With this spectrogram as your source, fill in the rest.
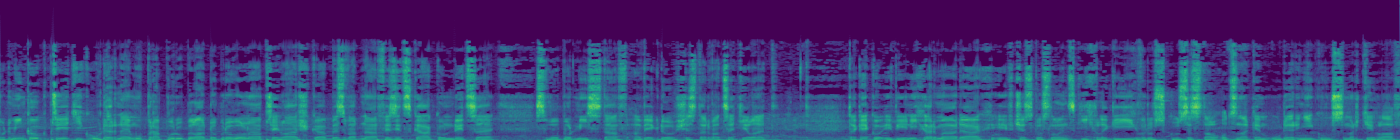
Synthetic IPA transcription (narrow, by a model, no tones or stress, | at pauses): po̞dmiːŋkowk̚pr̥ɪjɛciːkʔuːdɛɾnɛːmupɾapoɾubɪlado̞bɾo̞vo̞lnaːpr̥ɪɦlaːʃkabɛzvadnaːfɪzɪt͡skaːko̞ndɪt͡sɛ | svo̞bo̞dniːst̪afʔavjɛɡdo̞ʃɛst̪advat͡sɛcɪlɛt̪ | t̪akjako̞ʔɪvjɪniːxaɾmaːdaːxɪft͡ʃɛsko̞slo̞vɛnskiːxlɪɡɪjiːxvɾuskusɛst̪alʔo̞d̪znakɛmʔuːdɛɾɲiːkuːsmr̩cɪɦla̰f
